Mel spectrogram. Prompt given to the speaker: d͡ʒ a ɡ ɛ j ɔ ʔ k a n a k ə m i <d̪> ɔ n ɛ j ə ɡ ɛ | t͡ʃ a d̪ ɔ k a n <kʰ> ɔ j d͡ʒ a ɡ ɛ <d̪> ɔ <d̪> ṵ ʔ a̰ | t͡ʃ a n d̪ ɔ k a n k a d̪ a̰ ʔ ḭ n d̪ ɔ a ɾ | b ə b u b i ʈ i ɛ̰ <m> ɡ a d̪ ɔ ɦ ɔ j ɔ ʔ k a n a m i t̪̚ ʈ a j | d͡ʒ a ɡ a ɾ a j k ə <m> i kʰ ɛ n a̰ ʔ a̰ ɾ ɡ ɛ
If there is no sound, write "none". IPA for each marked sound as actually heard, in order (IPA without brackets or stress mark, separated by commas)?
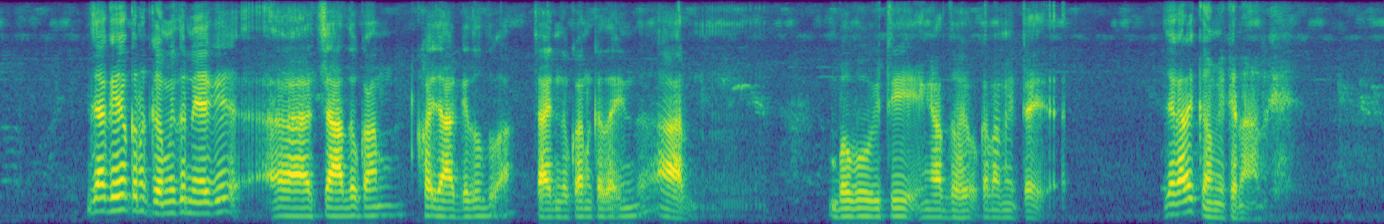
d̪, kʰ, d̪, d̪, ŋ, m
